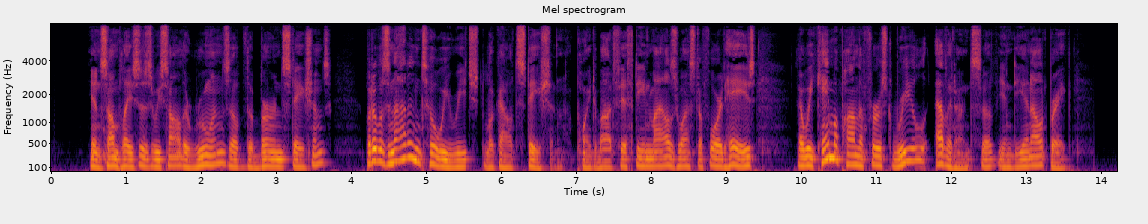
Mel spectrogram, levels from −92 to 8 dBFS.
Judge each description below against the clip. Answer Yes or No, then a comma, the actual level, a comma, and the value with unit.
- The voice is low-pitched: Yes, low, 115 Hz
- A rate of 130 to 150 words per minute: No, average, 175 wpm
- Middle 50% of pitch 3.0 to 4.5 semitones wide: No, average, 4.9 semitones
